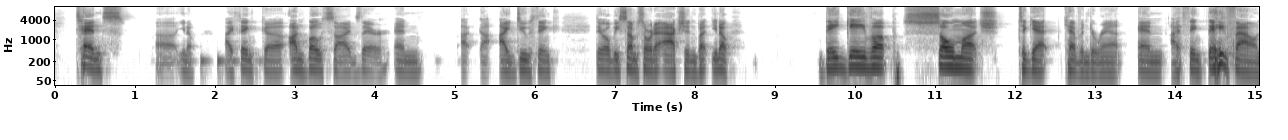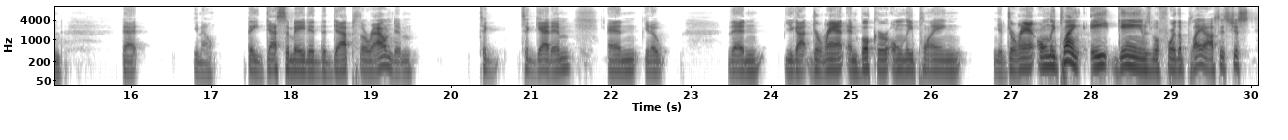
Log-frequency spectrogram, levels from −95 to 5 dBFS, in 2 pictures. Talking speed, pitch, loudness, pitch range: 150 wpm, 115 Hz, -26 LUFS, 110-130 Hz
